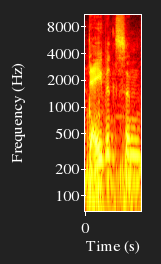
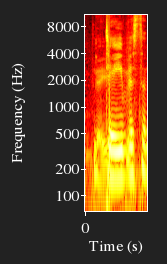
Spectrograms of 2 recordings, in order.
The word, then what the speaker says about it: Davison: Is it Davidson Bryce or Davison? Davison. There's no. It's not. Harley Davidson. Yeah. There's no second D. So Your it's husband's just last name is Davison.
